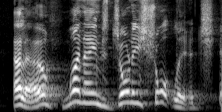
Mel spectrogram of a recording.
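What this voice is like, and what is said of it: Attempted British accent. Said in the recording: “I'm hoping that was a British accent.”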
